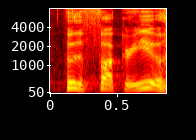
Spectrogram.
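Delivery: loud aggressive shout; mock angry yell. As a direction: bark it like a rude driver. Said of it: "he was like".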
